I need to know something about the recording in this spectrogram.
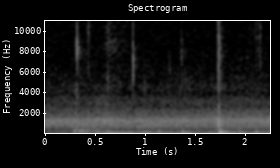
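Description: A few faint, scattered clicks at a computer, over a low steady background hiss.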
